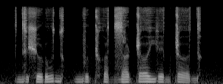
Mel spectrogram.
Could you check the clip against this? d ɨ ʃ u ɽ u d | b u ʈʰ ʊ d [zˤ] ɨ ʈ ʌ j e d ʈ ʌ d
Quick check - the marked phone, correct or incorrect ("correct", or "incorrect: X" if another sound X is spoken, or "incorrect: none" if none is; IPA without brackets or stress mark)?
correct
